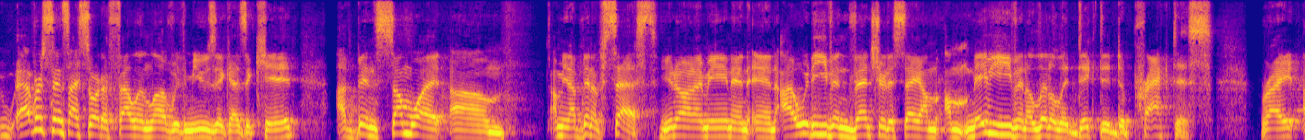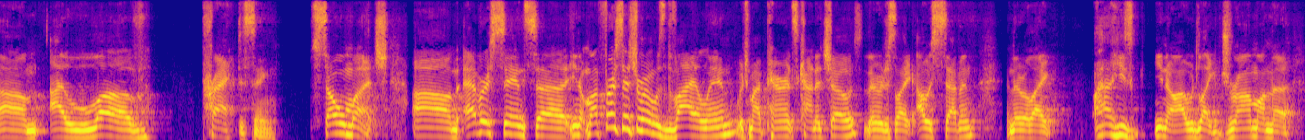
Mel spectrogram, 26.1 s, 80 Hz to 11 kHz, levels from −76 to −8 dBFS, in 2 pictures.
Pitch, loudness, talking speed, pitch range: 145 Hz, -12 LUFS, 205 wpm, 130-160 Hz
